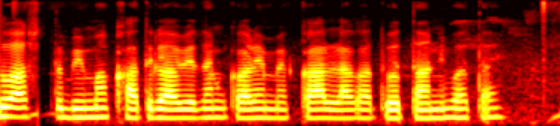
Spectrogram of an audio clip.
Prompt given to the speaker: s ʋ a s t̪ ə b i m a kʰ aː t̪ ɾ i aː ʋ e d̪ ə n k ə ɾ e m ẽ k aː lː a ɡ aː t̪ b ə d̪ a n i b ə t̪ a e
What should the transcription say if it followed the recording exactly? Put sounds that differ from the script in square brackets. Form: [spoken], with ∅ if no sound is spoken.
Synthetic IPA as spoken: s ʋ a s t̪ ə b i m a kʰ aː t̪ ɾ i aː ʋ e d̪ ə n k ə ɾ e m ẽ k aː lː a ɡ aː t̪ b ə [t̪] a n i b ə t̪ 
